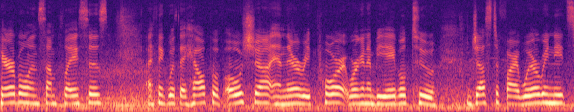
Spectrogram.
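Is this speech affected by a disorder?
No.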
